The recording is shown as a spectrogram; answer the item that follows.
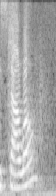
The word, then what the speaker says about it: Staloch: My name is Heidi Stallo. – And how do you spell that last name? – S-T-A-L-O-C-H.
